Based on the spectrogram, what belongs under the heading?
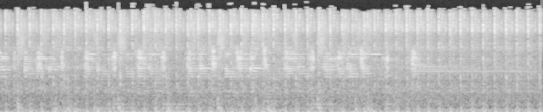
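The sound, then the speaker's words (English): A Yamaha SR single-cylinder motorcycle engine idles with a steady, loping thump and low rumble, its valves clattering rhythmically on top, continuous and fairly loud throughout. “Hear the thump and rumble of a crummy thumper.”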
